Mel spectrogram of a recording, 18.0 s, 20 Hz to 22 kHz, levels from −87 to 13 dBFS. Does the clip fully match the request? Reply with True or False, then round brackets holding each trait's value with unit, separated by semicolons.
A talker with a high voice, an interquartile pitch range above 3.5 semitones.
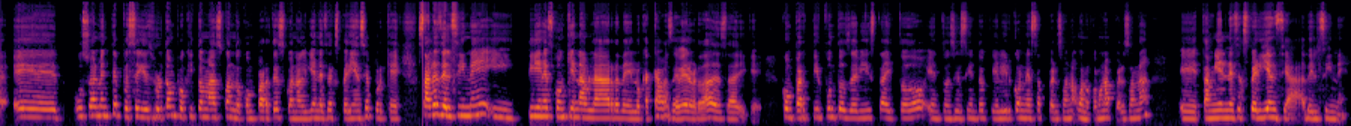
False (215 Hz; 2.9 semitones)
